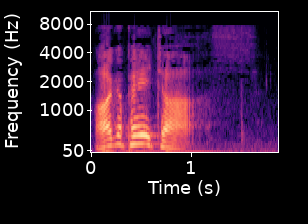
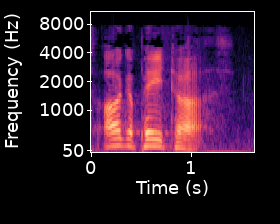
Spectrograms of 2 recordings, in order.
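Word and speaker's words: Agapetos (ἀγαπητός): Agapetos. Looks like that in the Greek, A-G-A-P, long E-T-O-S. Agapetos.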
